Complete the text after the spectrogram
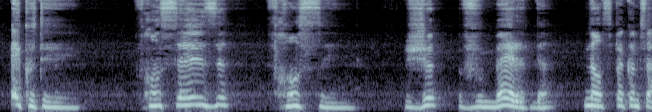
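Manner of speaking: put-on low French accent, formal statesman address voice. Talking French politics, speaker tries to do how Chirac spoke: Chirac voice. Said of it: "Comment il faisait Chirac?".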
